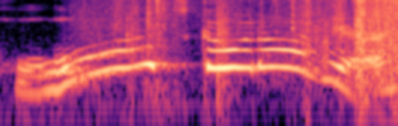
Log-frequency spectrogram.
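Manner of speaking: high, slow, baffled; high drawn-out mock puzzlement; puzzled. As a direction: stretch it out in high disbelief. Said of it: "We were like".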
